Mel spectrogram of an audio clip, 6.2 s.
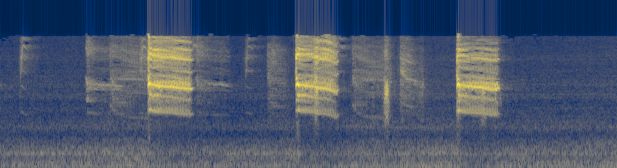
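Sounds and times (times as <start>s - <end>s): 
Common Grackle chaa chack squeak calls: 0.9s - 5.0s.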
